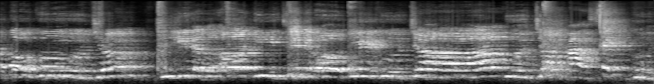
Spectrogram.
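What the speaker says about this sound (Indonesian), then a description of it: "Tepuk hujan" A primary school class claps hands together in a rain clap game, rapid patter of many hands in repeated bursts, while children's voices chant loudly over the clapping.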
